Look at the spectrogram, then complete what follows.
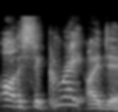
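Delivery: excited burst. Retelling own past thoughts about an adventure idea: imitating own past excitement. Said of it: "I'd get really excited, like".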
